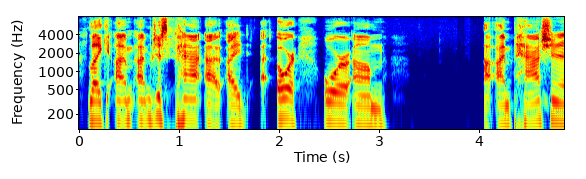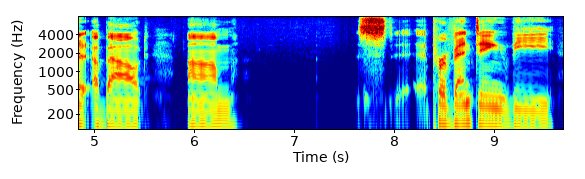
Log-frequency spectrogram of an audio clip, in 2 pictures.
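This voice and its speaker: A man in his thirties chats casually with a bright, clear tone, recorded dry and close. He rambles, restarts his sentences often and laughs easily. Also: mid-range voice, steady tone, slow, pauses often, no room sound. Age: 30s. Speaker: podcast co-host. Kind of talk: casual chat.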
